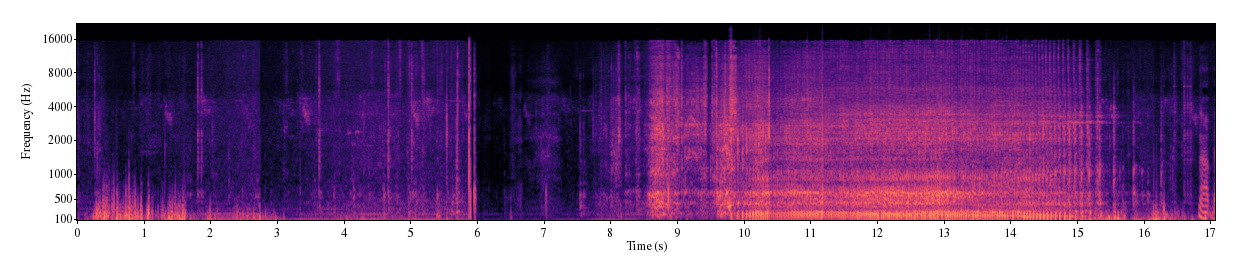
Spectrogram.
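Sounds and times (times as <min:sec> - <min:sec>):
mower engine starting and running: 0:07.7 - 0:16.4.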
